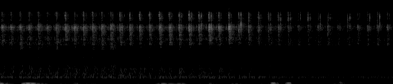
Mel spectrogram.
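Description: A sewing machine stitching through a bag, running with a fast, steady mechanical chatter of the needle and a pulsing rhythm, close and continuous with no voices.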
